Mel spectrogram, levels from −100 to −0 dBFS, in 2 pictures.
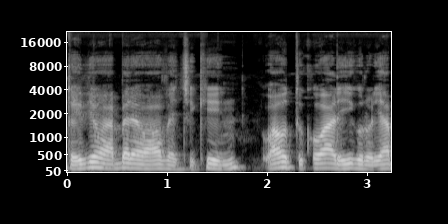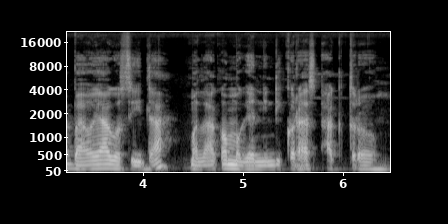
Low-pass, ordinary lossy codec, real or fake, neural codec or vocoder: none; none; real; none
